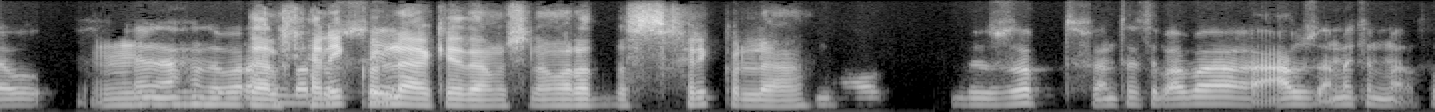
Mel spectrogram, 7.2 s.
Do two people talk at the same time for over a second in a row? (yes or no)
yes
